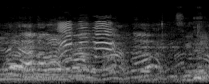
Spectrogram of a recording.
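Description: Speech only: people talking and calling out, with one louder, higher-pitched call about a second in.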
